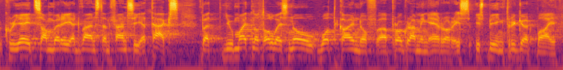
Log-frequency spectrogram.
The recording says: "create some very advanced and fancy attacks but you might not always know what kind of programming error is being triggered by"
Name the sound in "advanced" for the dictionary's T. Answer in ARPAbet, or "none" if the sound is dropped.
T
